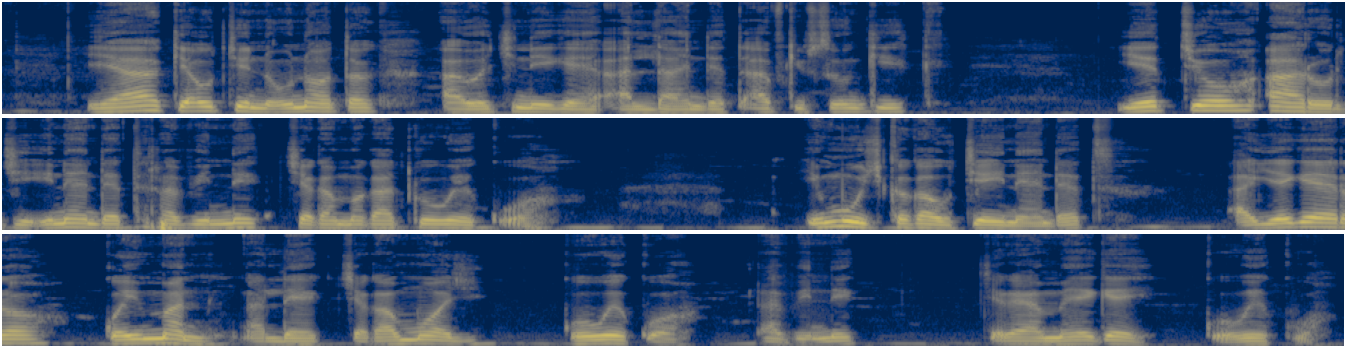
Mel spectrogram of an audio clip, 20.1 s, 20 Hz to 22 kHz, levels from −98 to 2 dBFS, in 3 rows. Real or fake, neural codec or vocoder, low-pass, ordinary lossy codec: real; none; none; none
